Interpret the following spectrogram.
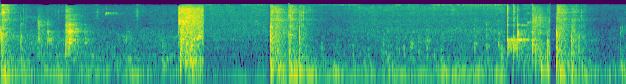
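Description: Bowling ball rolling down a wooden lane with a low rumble, then a short, sharp crash of the ball hitting the pins about two seconds in.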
